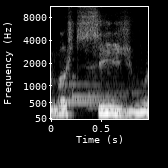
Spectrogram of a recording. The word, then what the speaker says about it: gnosticismo: Aliás, esse G nem seria pronunciado, é o gnosticismo, né?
